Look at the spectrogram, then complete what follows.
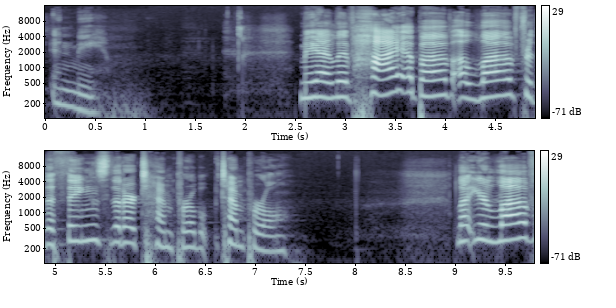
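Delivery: earnest prayer, unhurried and deliberate; prayerful reading. Real, not acted. Reads a rewritten Puritan prayer aloud.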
